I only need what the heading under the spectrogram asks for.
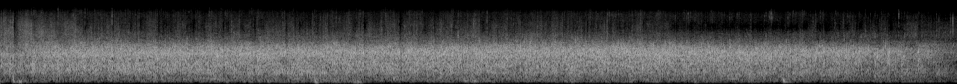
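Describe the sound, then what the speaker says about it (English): Sustained applause from a convention audience, dense steady clapping filling the room for about ten seconds and tapering slightly at the end. "So please give her a big round of applause."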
